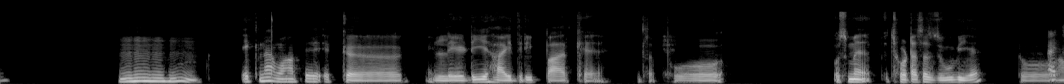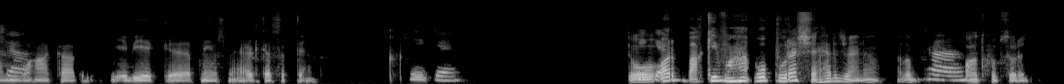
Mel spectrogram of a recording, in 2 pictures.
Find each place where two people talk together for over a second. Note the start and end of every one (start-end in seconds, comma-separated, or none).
none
